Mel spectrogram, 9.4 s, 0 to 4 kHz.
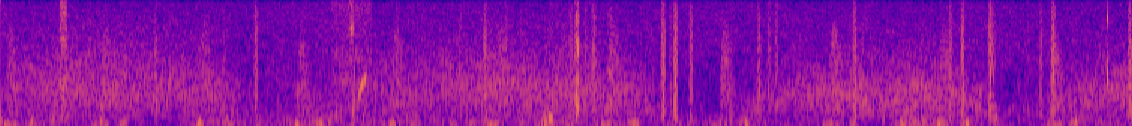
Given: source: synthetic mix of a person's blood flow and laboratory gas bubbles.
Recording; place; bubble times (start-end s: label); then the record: Doppler ultrasound of blood flow; subclavian vein
0.41-0.57 s: bubbles
2.76-3.09 s: bubbles
4.54-4.66 s: bubbles
5.04-5.11 s: bubbles
9.15-9.27 s: bubbles
From the record:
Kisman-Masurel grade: 123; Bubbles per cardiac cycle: 1 to 2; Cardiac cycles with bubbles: 10 to 50%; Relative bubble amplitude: loud (0.450 to 0.775); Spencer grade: 2 (many but less than half of the cardiac periods contain bubble signals, singularly or in groups); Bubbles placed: anywhere in the cardiac cycle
